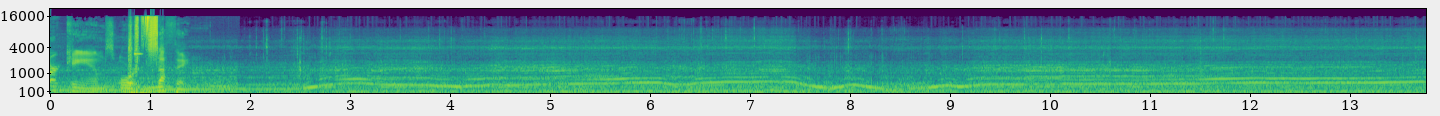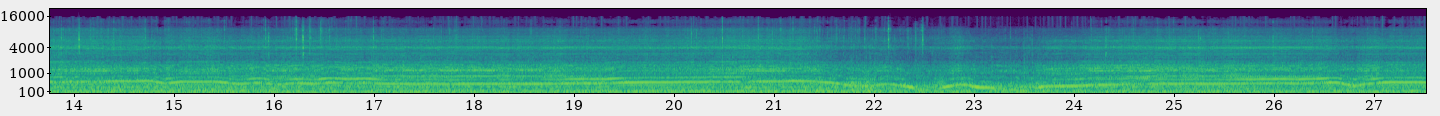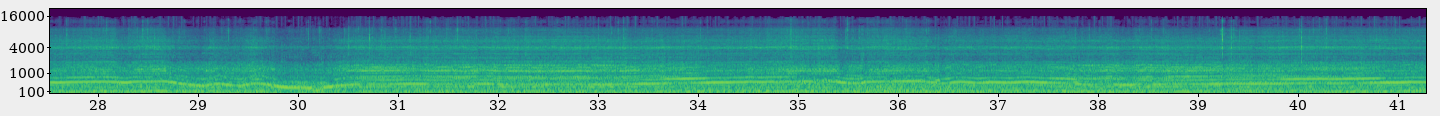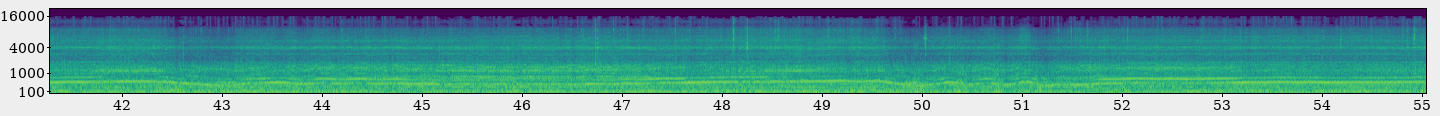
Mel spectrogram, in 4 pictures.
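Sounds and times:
racing car engine: 0:00.0 - 0:55.0.

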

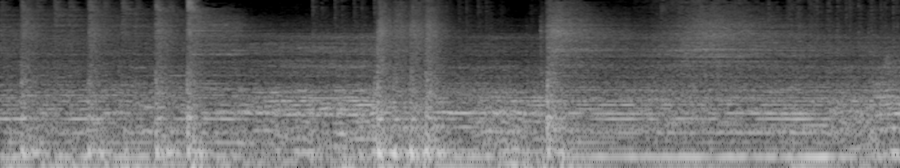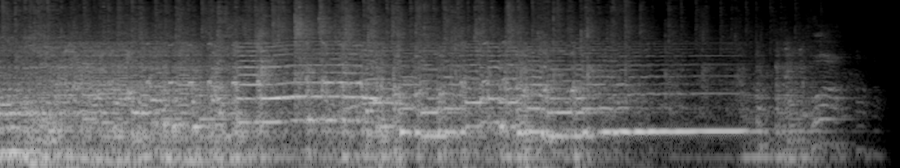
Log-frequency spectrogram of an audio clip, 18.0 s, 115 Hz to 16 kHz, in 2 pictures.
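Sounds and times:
rock band ending a song: 0:00.0 - 0:17.1
electric guitar notes and bends: 0:00.0 - 0:17.2.

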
